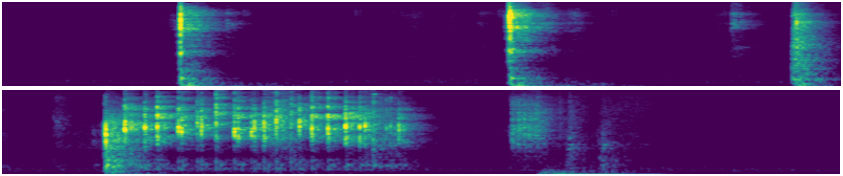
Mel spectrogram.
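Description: Darts striking a dartboard lying flat on a table: three sharp hits, each about a second and a half apart. Then comes a fast rattling clatter of about a second and a half, and a duller thump near the end.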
